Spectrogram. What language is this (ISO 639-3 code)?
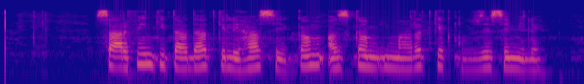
urd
